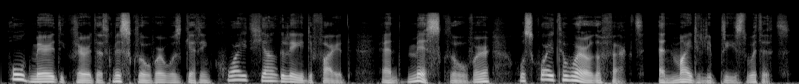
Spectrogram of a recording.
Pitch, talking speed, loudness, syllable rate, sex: 115 Hz, 190 wpm, -20 LUFS, 5.7 syllables/s, male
